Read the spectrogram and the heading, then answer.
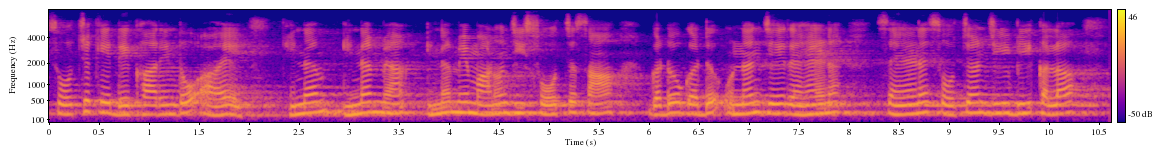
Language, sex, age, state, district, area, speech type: Sindhi, female, 30-45, Rajasthan, Ajmer, urban, spontaneous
